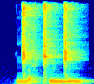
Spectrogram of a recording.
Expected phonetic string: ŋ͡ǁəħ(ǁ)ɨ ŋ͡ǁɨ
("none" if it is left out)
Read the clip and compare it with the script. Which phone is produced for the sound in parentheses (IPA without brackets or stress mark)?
ǁ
